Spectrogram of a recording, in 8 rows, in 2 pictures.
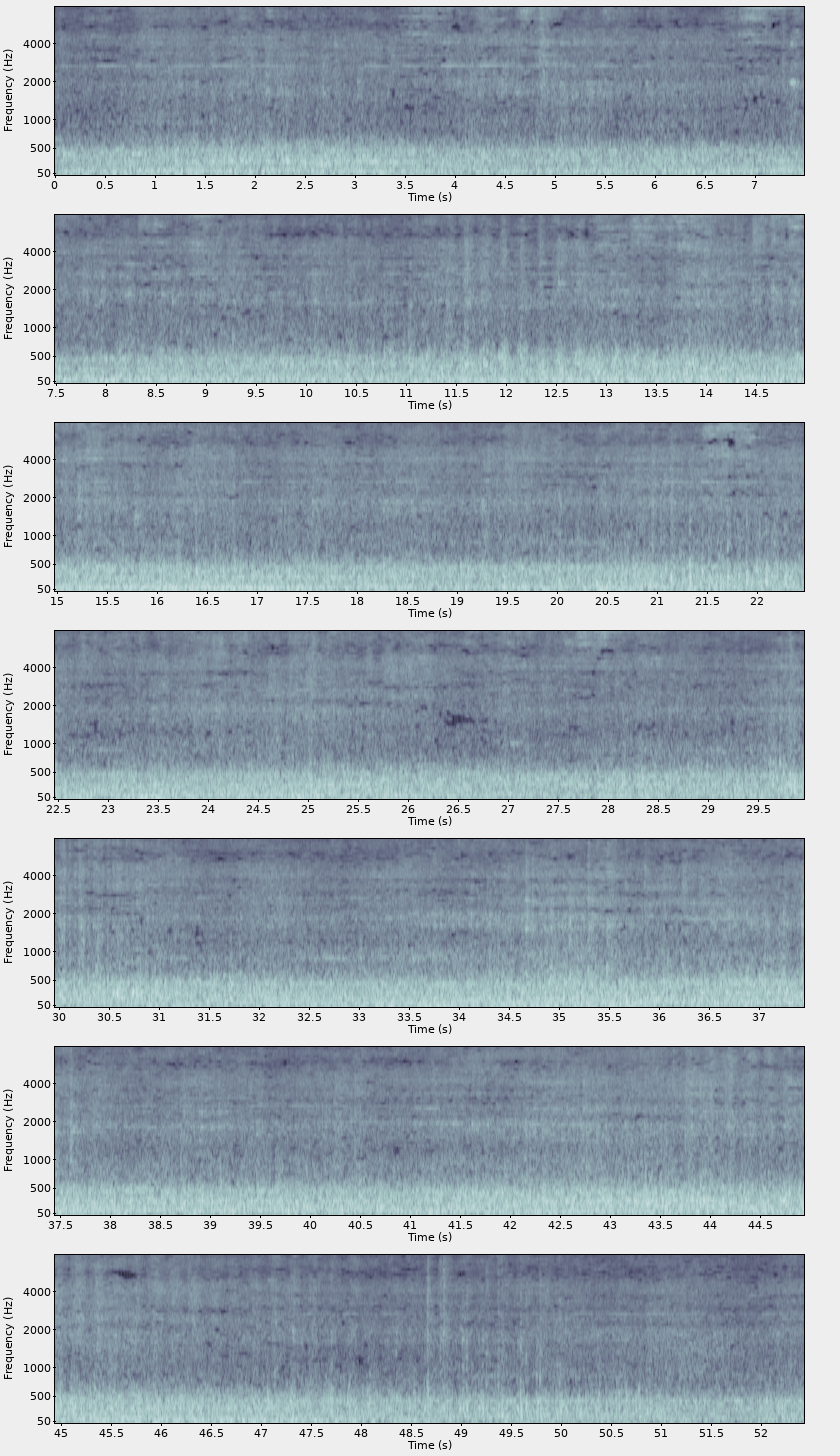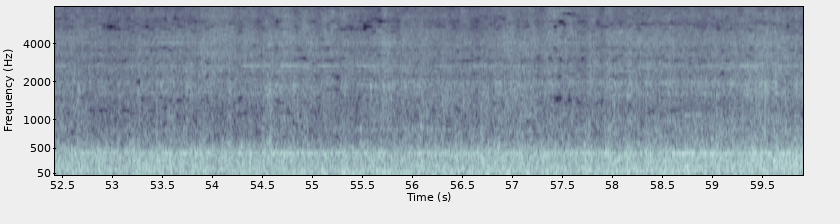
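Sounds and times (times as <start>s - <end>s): clickety-clack over rail joints: 0.0s - 59.9s
steel wheels rumbling on rail: 0.0s - 59.9s.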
